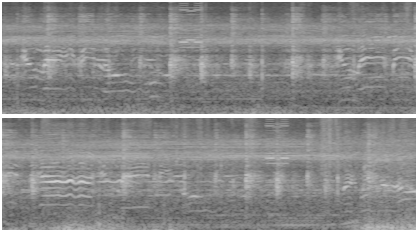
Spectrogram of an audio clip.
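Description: Background music playing at a moderate level over a low rumble.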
